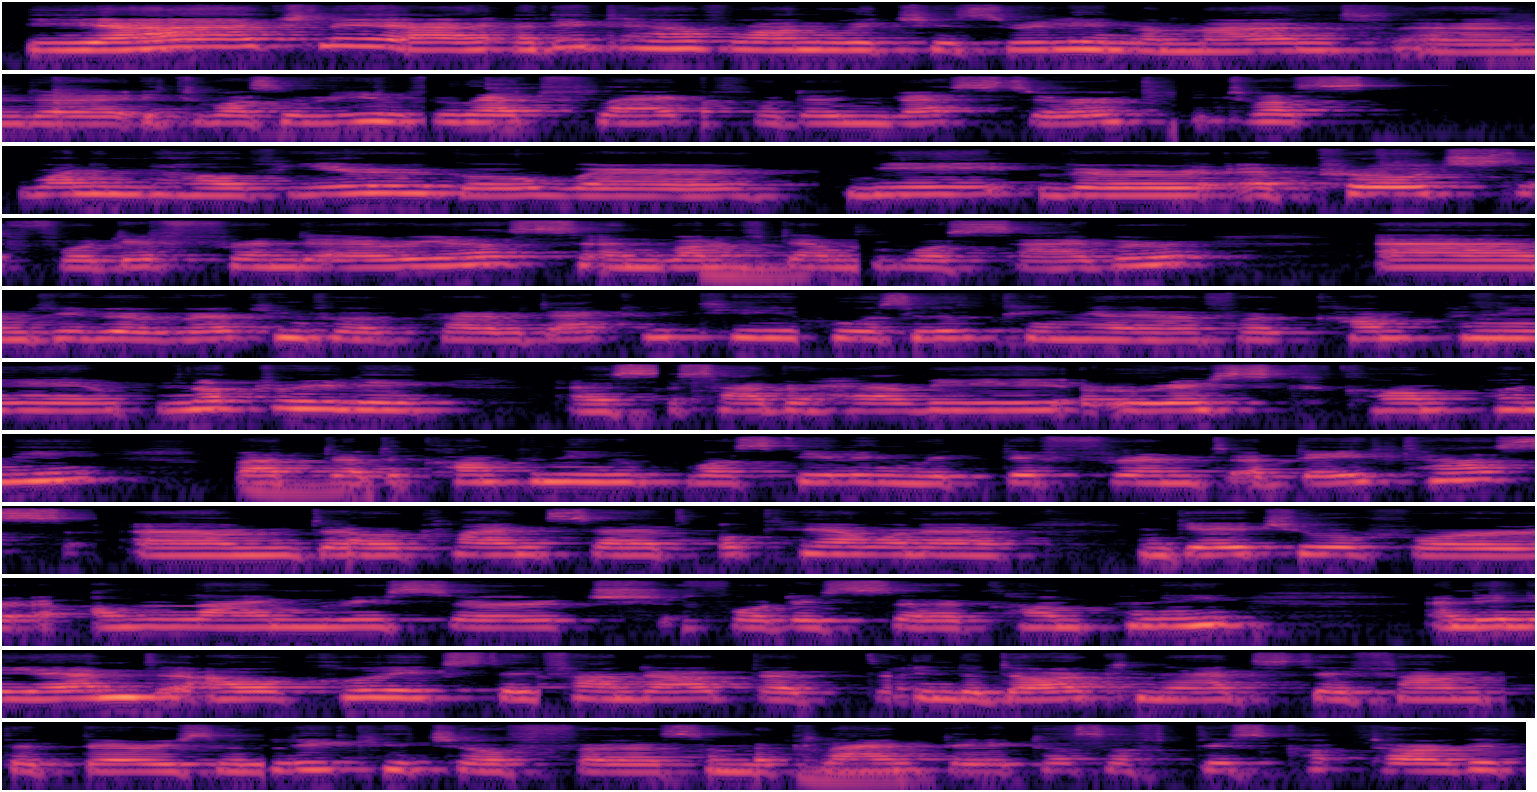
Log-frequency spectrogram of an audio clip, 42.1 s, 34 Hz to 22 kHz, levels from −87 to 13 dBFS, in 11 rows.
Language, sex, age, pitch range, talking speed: English, female, 20-39, 205-230 Hz, 170 wpm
